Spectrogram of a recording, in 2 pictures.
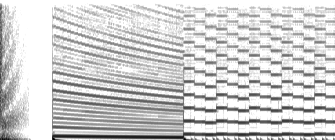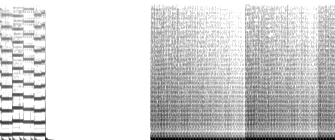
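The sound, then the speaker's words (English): Electronic bleeps from a Taito Elevator Action arcade machine right after a quarter drops in: a long, slowly falling tone, then a rapid warbling trill, a brief silence, and a loud, buzzy sustained chord. “I'm going to put my hard-earned quarter in. The Taito sound that I also heard when they play Jungle Hunt or Jungle King.”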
